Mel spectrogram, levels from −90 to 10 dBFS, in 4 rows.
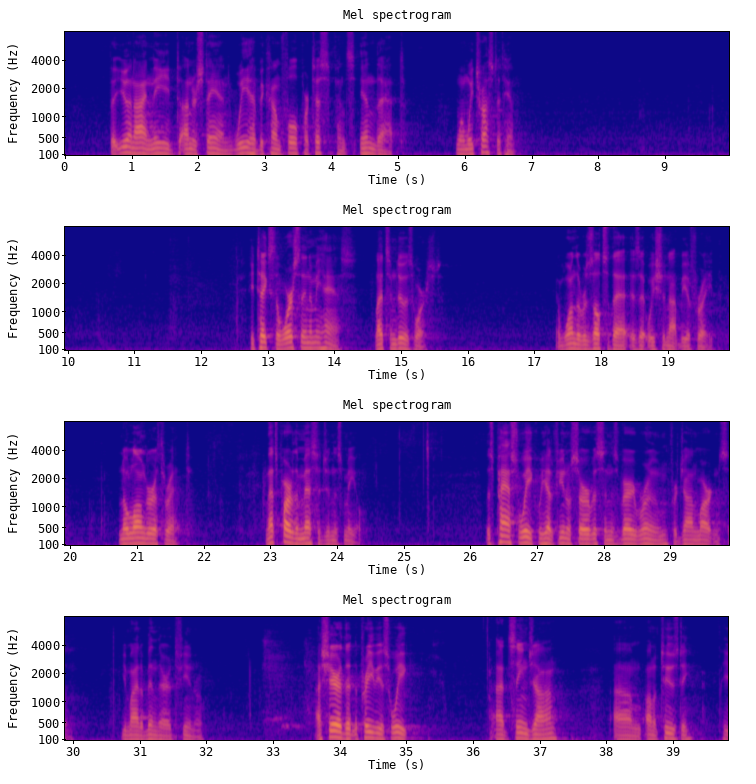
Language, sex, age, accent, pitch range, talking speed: English, male, 50-69, American, 95-120 Hz, 140 wpm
